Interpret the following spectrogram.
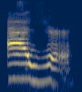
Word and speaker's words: azure: it's the same position as the sh sound but it's voiced azure as i i i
